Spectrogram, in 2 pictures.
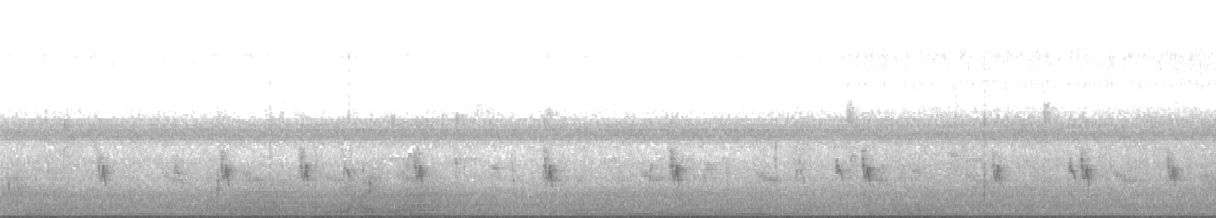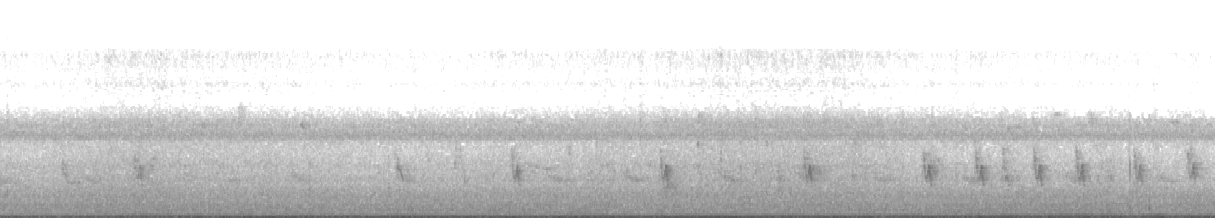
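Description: Outdoor garden ambience: a steady high-pitched insect drone with short chirps about once a second, over a constant low rumble.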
